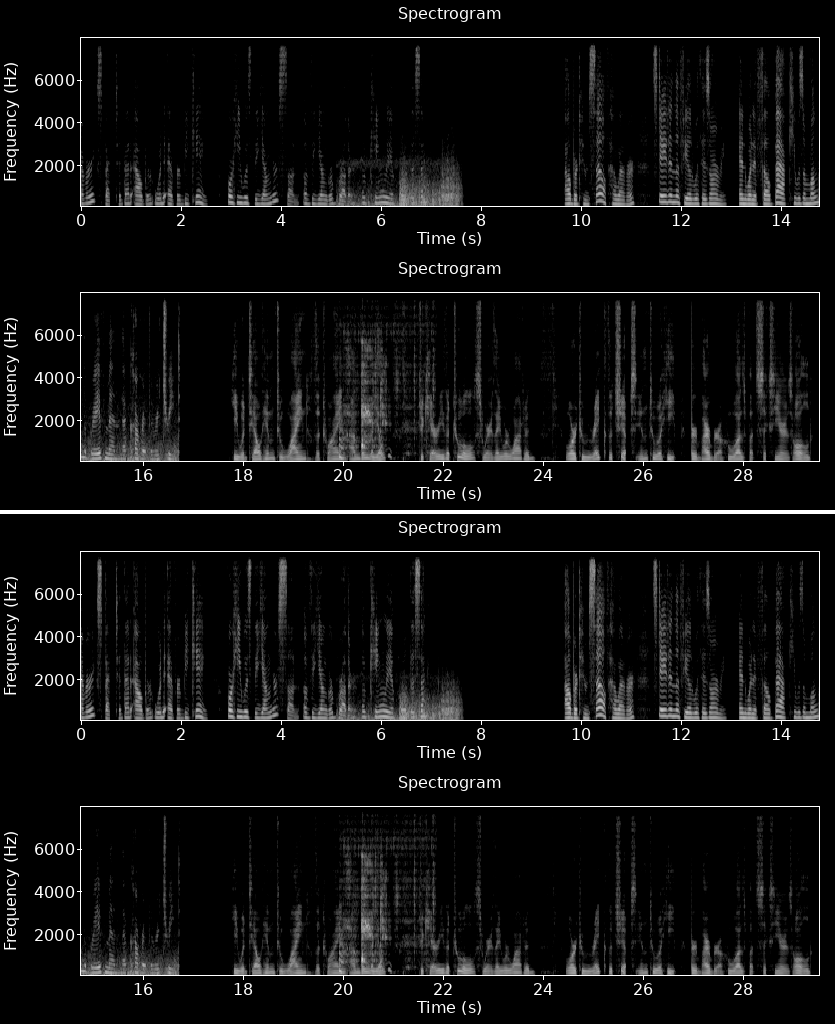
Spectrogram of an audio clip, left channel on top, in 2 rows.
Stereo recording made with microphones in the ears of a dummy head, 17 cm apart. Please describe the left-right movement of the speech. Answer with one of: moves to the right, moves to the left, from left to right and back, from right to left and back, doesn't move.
moves to the left.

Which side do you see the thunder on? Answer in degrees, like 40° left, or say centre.
60° left.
